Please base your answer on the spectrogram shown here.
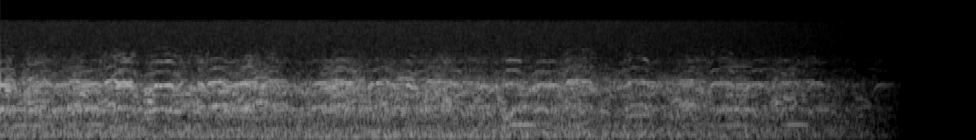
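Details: Wild geese massed at Squaw Creek National Wildlife Refuge, Mound City, Missouri, honking in a thick continuous chorus at dark overcast dawn before flying out to feed in nearby fields; the sound fades steadily and cuts off near the end.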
